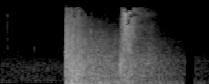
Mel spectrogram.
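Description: A gunshot in a film soundtrack: a sudden loud report, then a second sharp crack about half a second later, both fading away within about a second.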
